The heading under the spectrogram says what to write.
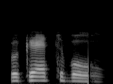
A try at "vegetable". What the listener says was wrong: Ờ, em đọc là forgettable. Là sai mà rơi cuộc lắm này. Từ đây trong âm nó rồi âm điệp thứ nhất. Vì vậy ta không đọc là forgettable. Từ đọc đúng này. Vegetable. Vegetable. Từ này dơ rồi nó âm chặt âm dơ không âm ơ. Vegetable. Vegetable.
